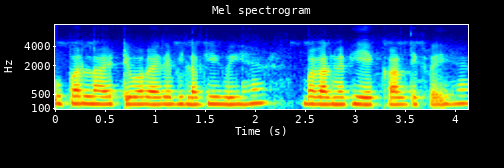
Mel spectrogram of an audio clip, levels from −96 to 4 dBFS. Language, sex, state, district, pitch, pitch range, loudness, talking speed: Hindi, female, Chandigarh, Chandigarh, 205 Hz, 200-215 Hz, -17 LUFS, 220 wpm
